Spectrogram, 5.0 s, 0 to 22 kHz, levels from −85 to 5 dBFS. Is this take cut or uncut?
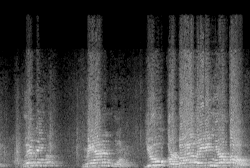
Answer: cut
